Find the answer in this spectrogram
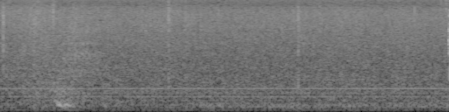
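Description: Quiet room tone with a faint steady hum, and one soft brief sound about half a second in.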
